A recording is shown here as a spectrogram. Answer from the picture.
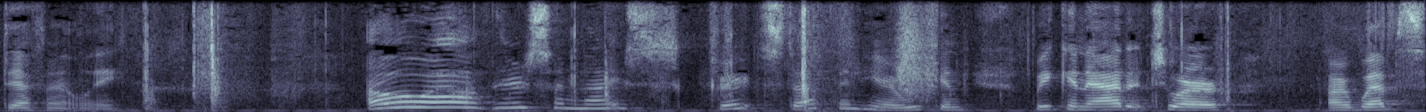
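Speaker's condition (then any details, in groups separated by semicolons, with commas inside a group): No condition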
